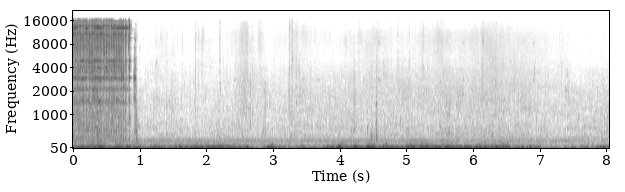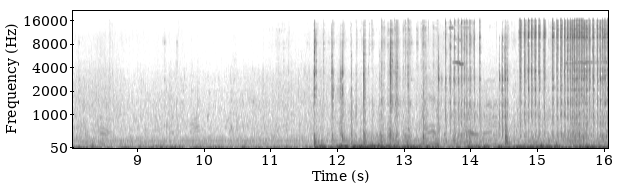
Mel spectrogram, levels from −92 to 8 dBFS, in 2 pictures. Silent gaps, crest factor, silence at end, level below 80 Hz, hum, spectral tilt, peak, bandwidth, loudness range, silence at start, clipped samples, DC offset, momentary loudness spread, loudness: none; 18 dB; 0 s; -28 dBFS; none; -1.5 dB/octave; -6 dBFS; 17.5 kHz; 17 LU; 0 s; under 0.1%; under 0.1%; 24 LU; -27 LUFS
